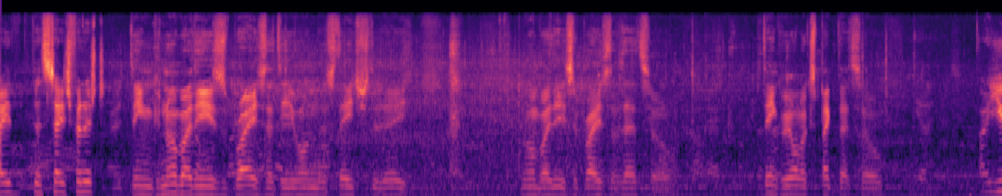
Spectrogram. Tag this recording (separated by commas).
Speech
